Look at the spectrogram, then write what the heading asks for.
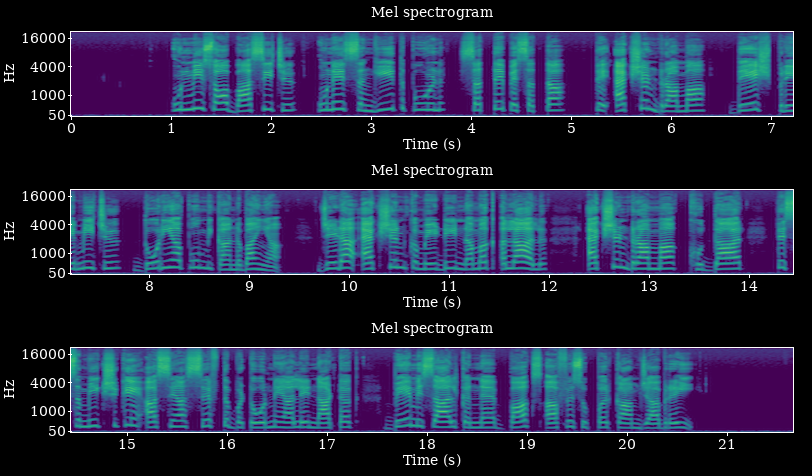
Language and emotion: Dogri, neutral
